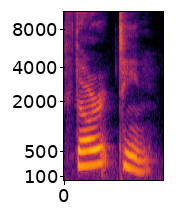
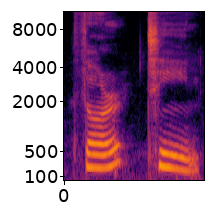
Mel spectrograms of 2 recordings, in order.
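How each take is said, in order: First: The stress is on the first syllable. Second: The stress is on the second syllable. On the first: It can be mistaken for thirty. The speaker calls it wrong. "se você coloca a sua força para falar assim, thirteen, ele pode se confundir com o número trinta" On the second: It clearly marks the number thirteen. The speaker calls it right. "você coloca sua força na palavra teen"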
